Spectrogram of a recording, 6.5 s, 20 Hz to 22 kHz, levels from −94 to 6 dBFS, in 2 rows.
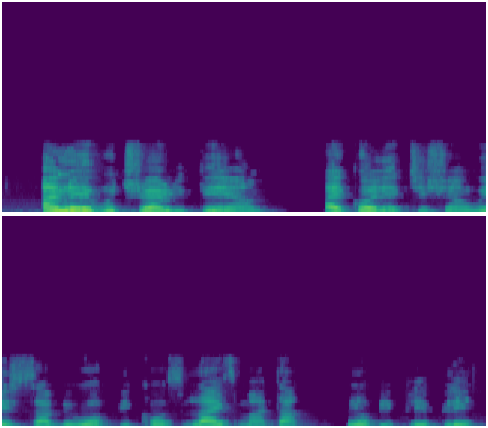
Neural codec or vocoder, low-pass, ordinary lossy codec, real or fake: codec, 16 kHz, 16 kbps, FunCodec, trained on LibriTTS, 50 frames a second; 7.2 kHz; none; fake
